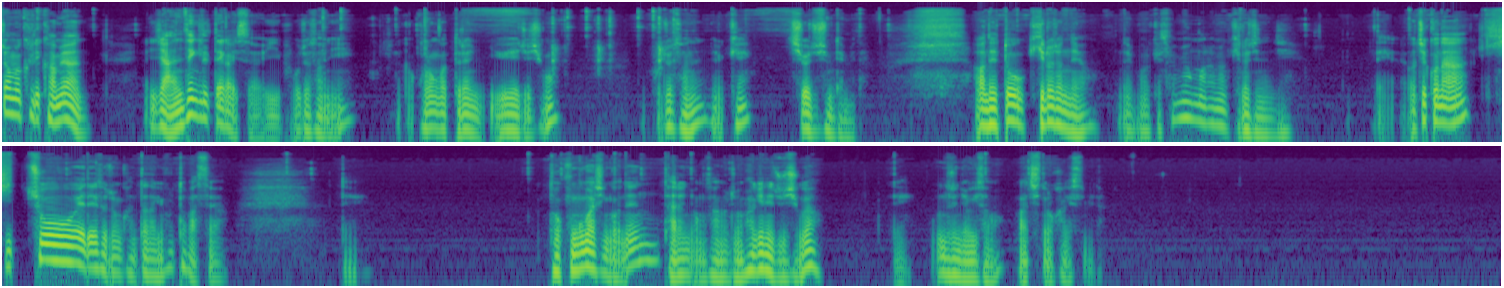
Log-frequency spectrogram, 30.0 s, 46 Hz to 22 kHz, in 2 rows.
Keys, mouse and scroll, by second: 2.3 space, 3.2 shift+middle click, 4.8 Delete.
